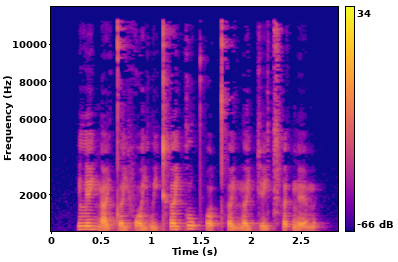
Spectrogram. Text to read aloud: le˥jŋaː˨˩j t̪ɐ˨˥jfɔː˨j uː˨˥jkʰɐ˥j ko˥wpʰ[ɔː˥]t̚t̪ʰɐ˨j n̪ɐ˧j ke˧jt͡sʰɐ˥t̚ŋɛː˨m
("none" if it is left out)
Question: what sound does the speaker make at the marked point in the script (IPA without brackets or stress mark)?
ɔː˨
